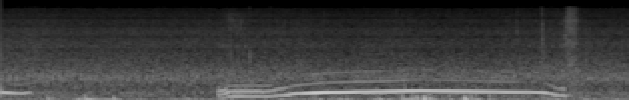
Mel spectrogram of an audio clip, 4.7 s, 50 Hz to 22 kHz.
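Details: West Highland Terrier Brody in Nottingham howling in tune with ambulance sirens, September 22; a low start jumps into a long, steady, slightly arching wail lasting over two seconds before sliding down and stopping.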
